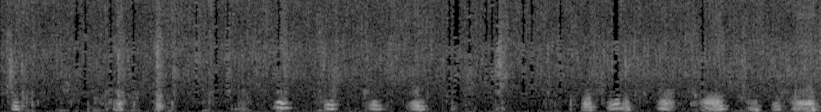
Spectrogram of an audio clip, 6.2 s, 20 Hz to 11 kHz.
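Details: Five-day-old Standard Poodle puppies nursing on their mother, filmed 6/8/14: soft, low grunting squeaks in irregular bursts, closely spaced, louder toward the end.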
